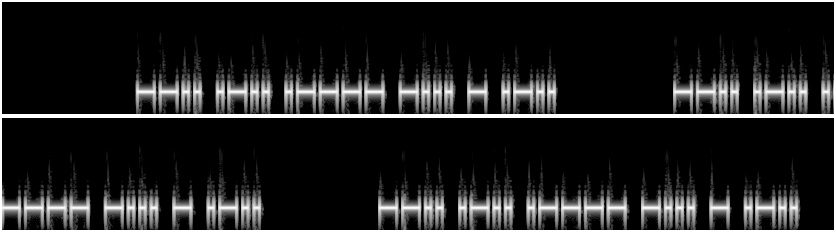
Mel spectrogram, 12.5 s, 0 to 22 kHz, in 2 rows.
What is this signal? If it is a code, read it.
Morse code, heard as a keyed tone, about 28 wpm, 700 Hz. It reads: ZL1BTL ZL1BTL ZL1BTL
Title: DXCC-100 Call Signs - 6 Characters - Repeated 3x - 28wpm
